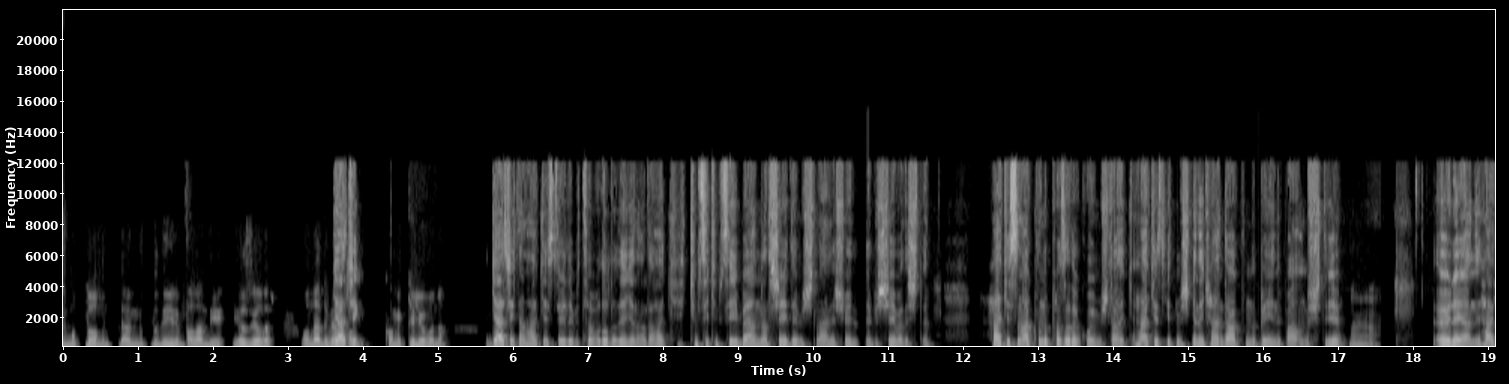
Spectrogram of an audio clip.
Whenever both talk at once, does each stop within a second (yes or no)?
yes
